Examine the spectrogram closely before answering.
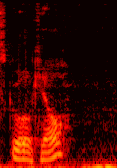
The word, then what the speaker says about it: Schuylkill: It's pronounced Schuylkill, unfortunately.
